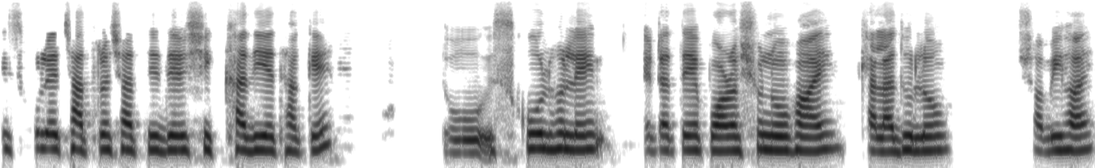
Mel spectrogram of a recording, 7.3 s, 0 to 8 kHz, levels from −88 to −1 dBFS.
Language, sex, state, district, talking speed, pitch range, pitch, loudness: Bengali, female, West Bengal, Jalpaiguri, 140 wpm, 210-230 Hz, 220 Hz, -17 LUFS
